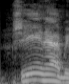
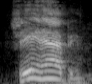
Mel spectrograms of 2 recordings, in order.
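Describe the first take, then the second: First: Said in the usual way. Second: Louder and higher, punched out; emphatic. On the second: Real, not acted. Viewer stressing Wanda's anger, emphatic and loud. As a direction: hit it hard for effect. Wanda angry at Sword director.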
